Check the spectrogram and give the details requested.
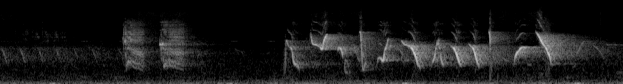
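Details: Superb Lyrebird: two harsh rasping notes, then a rapid series of loud whistled notes dropping sharply in pitch, repeated in a rolling, cascading rhythm, clear against a quiet background.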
